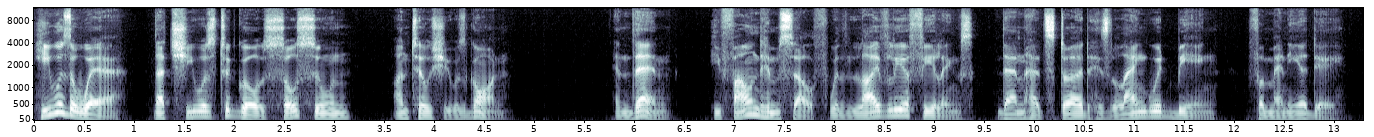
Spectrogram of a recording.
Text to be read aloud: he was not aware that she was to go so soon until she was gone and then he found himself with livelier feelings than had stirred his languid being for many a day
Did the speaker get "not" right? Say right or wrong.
wrong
